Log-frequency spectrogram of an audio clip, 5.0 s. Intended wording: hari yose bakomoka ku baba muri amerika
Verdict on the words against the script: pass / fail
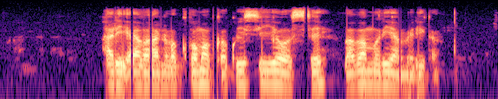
fail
